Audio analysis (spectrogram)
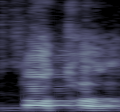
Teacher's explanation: জিহ্বাটা flat থাকে দাঁতের অগ্রভাগে অগ্রভাগে জিহ্বাটা স্পর্শ করে। সুতরাং এটা দন্তবর্ণ।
